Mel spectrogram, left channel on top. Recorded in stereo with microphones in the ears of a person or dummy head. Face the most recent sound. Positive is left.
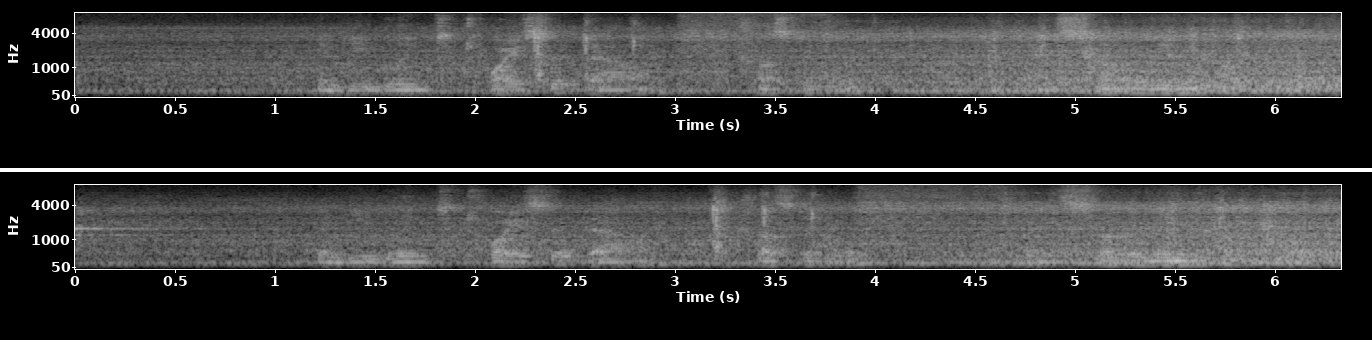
turn(degrees=80)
